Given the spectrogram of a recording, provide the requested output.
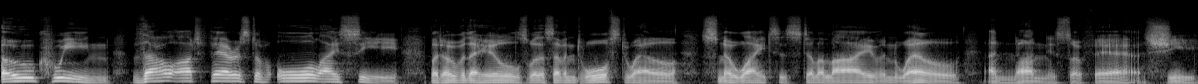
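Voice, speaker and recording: Putting on a character voice, a man speaks at a fairly slow pace with a very deep, low pitch. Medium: read story. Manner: solemn, oracular.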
